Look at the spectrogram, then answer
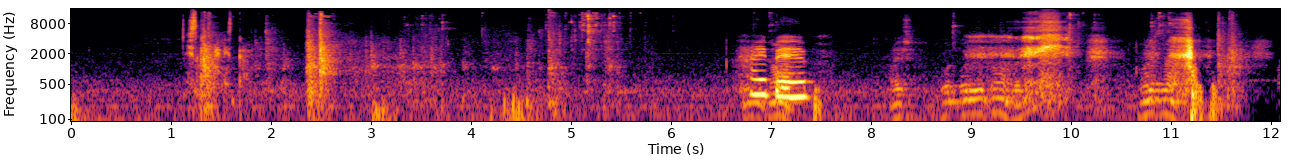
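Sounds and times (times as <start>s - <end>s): dull thumps of door and steps: 1.3s - 5.4s.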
